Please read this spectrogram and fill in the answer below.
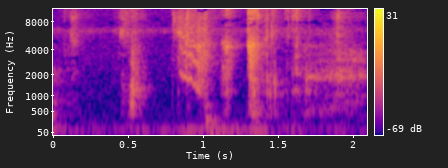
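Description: Faint small clicks and rustles of fingers peeling adhesive enamel dots off their backing sheet and pressing them onto paper, a few separate ticks over a low steady hum.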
